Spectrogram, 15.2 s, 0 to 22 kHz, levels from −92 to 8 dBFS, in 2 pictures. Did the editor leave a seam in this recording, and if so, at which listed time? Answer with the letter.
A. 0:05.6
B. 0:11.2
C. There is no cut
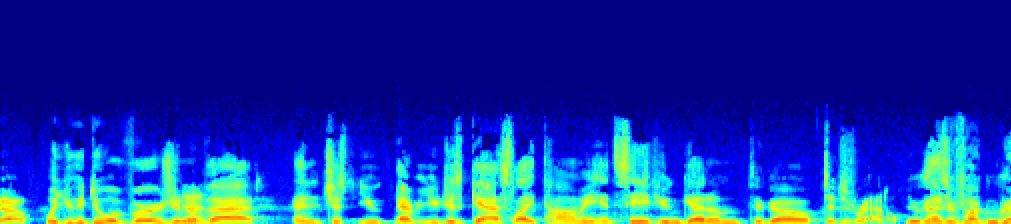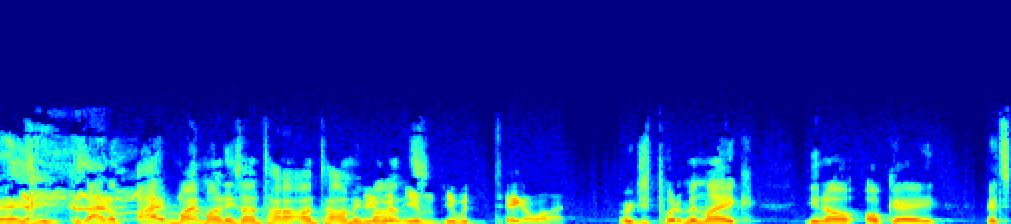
B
